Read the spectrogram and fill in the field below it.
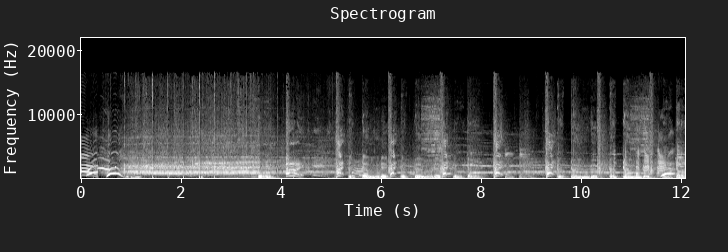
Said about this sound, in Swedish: Nämligen en stor applåd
